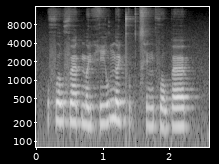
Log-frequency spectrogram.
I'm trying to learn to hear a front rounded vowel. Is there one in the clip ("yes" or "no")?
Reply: yes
